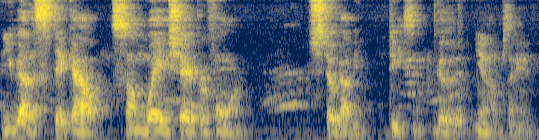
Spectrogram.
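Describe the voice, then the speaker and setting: Here a podcast host speaks in a lowish, steady, slightly mellow voice at a brisk clip, rambling casually with heavy slang and filler and frequent restarts after trailing off. The recording sounds roomy, with a distant mic and faint noise.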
